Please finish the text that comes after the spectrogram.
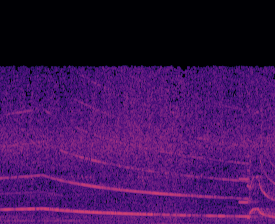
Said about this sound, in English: Try to use other sirens. They usually dive out of the way when we...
